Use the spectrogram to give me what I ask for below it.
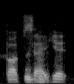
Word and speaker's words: Bob Saget: Bob Seger? What is that? How do you say his name? – Bob Saget.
